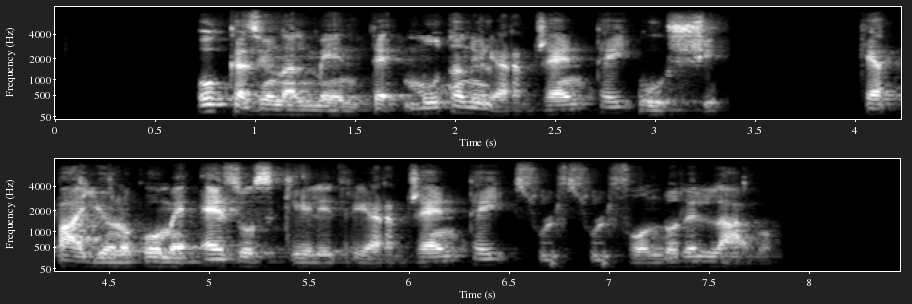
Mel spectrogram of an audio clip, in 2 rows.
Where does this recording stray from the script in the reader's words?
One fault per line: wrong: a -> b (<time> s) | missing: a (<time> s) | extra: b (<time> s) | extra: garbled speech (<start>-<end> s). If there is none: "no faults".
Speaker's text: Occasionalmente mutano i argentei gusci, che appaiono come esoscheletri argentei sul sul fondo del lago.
no faults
